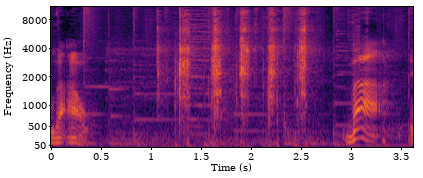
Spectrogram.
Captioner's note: pepper grinder crackling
